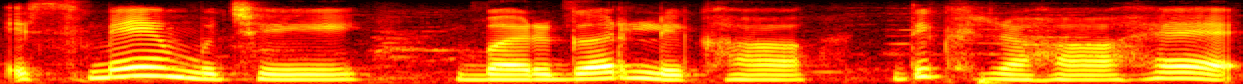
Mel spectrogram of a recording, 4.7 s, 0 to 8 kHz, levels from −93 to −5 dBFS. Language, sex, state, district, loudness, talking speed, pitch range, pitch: Hindi, female, Madhya Pradesh, Katni, -16 LUFS, 90 wpm, 175-215 Hz, 185 Hz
